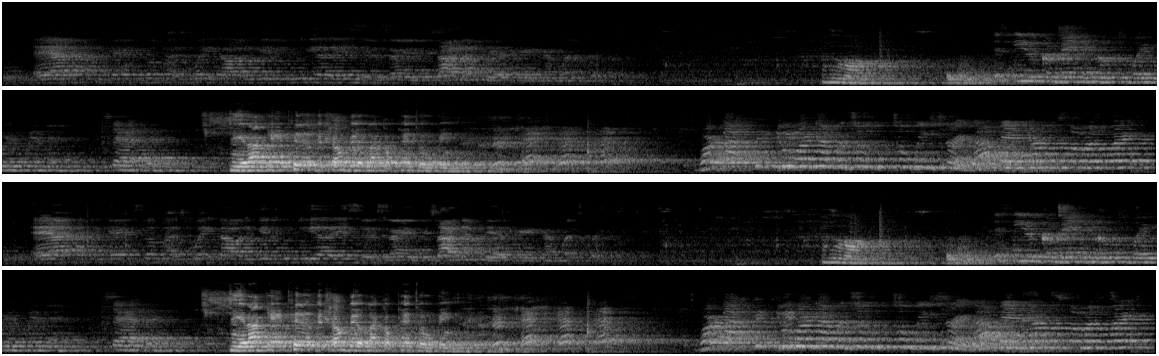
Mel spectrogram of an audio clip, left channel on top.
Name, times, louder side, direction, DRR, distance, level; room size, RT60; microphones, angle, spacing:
voice 1, 0.3-6.0 8.3-8.6 9.4-11.1 16.1-17.6 18.6-19.5 21.6-22.2, right 1 dB, 60° right, 1 dB, 4.7 m, -37 dB
voice 2, 8.2-8.8 13.5-16.2, right 1 dB, 35° right, 3 dB, 2.6 m, -21 dB
voice 3, 9.9-12.1 12.5-13.1 14.6-14.7 18.5-19.0 19.3-22.9, right 1 dB, 5° left, -4 dB, 6.2 m, -32 dB
26.5 x 22.0 x 6.8 m, 2.6 s
head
